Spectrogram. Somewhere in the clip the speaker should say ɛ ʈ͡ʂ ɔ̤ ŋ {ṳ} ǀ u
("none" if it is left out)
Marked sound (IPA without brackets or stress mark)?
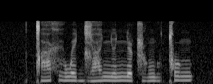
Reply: ṳ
